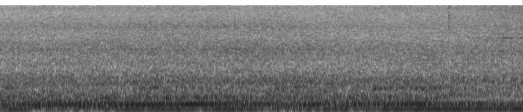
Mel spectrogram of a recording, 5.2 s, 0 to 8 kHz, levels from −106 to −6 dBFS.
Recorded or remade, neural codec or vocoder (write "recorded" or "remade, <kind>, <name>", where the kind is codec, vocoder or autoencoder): recorded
